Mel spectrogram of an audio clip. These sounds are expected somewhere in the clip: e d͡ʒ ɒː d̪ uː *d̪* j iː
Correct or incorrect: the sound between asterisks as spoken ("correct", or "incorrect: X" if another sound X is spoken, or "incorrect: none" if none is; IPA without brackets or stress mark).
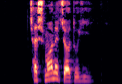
incorrect: none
